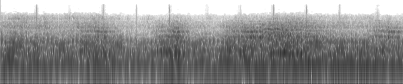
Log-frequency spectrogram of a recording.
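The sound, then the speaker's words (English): An early propeller airplane engine revs during a first powered takeoff attempt, a steady droning rumble with faint, regular ticking above it. The engine grows slightly louder over the second half. “Gaining speed now. The plane lurches. Wind tears in a rudder.”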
